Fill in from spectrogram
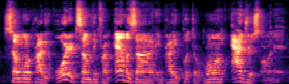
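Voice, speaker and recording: A Jamaican-accented cooking vlogger chats directly to viewers about his food in a storytelling style, first from a small apartment living room and then his home kitchen. His mid-range, fairly bright voice is fast and lively, and the room is echoey with a little hiss or hum.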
